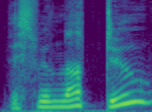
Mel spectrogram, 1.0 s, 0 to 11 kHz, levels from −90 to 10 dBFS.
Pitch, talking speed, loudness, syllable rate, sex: 210 Hz, 250 wpm, -16 LUFS, 4.9 syllables/s, male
